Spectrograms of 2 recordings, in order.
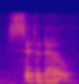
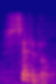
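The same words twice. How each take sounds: First: The last syllable carries a light secondary stress. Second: The last syllable carries no stress at all. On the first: "there is a secondary stress on the final syllable too" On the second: "without any stress on the last syllable"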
